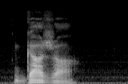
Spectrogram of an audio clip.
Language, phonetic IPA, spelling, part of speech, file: Polish, [ˈɡaʒa], gaża, noun, Pl-gaża.ogg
